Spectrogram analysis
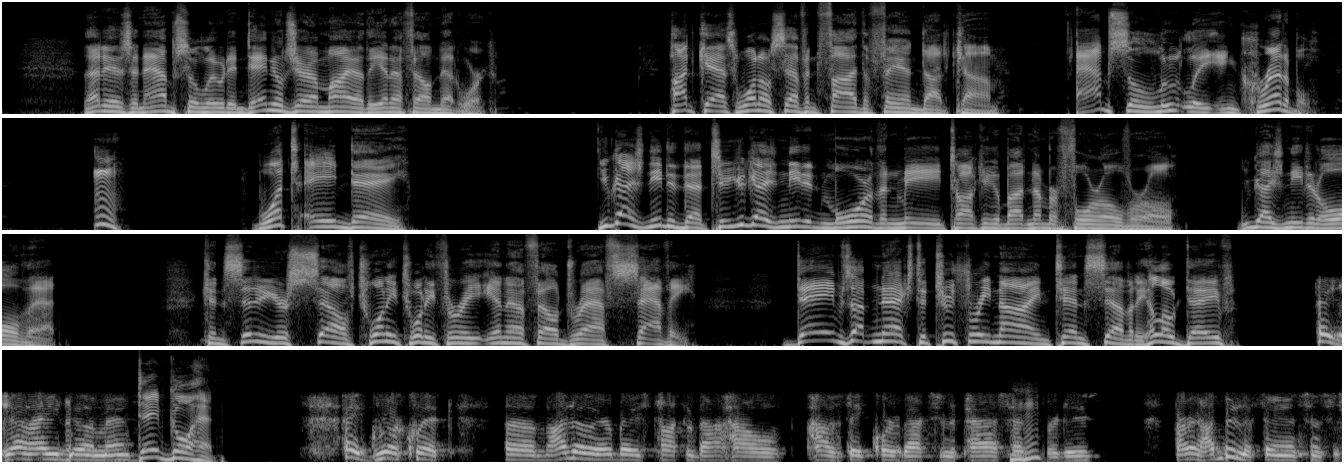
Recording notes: Opens up the phone lines to answer questions. Taking some more calls and comments!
